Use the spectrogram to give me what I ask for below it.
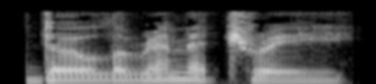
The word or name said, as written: dolorimetrically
